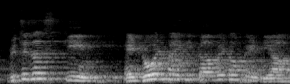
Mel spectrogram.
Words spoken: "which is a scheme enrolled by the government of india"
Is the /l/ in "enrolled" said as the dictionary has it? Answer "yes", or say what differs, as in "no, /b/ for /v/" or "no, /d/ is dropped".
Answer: no, /l/ is dropped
